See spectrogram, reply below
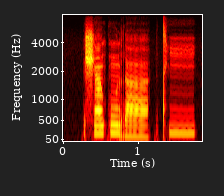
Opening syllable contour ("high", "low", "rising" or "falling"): high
